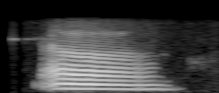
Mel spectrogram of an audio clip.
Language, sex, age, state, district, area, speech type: Bodo, female, 45-60, Assam, Baksa, rural, conversation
